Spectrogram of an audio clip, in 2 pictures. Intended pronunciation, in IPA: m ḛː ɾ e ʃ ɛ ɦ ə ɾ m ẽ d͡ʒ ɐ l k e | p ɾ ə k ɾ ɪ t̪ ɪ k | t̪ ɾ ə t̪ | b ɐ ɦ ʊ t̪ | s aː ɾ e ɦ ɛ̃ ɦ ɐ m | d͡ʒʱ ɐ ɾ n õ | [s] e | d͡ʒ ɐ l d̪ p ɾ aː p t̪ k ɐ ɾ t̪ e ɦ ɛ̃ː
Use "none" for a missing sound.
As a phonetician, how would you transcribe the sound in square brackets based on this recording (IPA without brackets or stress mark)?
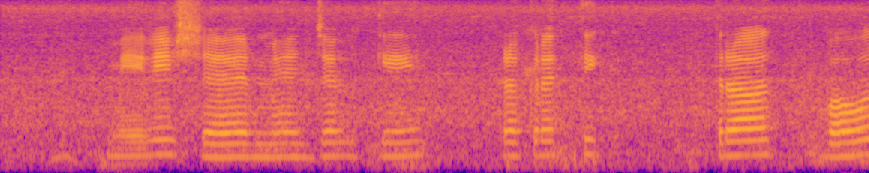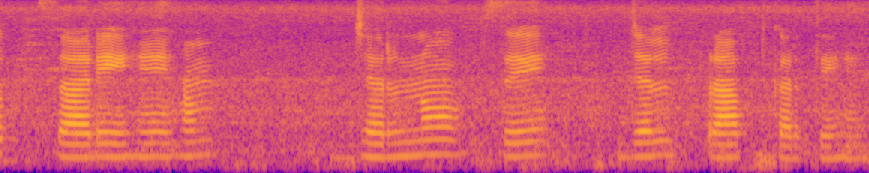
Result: s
